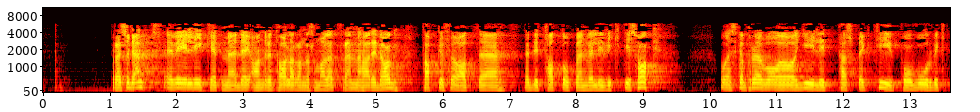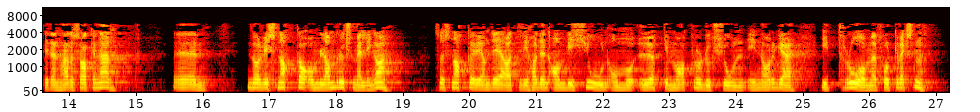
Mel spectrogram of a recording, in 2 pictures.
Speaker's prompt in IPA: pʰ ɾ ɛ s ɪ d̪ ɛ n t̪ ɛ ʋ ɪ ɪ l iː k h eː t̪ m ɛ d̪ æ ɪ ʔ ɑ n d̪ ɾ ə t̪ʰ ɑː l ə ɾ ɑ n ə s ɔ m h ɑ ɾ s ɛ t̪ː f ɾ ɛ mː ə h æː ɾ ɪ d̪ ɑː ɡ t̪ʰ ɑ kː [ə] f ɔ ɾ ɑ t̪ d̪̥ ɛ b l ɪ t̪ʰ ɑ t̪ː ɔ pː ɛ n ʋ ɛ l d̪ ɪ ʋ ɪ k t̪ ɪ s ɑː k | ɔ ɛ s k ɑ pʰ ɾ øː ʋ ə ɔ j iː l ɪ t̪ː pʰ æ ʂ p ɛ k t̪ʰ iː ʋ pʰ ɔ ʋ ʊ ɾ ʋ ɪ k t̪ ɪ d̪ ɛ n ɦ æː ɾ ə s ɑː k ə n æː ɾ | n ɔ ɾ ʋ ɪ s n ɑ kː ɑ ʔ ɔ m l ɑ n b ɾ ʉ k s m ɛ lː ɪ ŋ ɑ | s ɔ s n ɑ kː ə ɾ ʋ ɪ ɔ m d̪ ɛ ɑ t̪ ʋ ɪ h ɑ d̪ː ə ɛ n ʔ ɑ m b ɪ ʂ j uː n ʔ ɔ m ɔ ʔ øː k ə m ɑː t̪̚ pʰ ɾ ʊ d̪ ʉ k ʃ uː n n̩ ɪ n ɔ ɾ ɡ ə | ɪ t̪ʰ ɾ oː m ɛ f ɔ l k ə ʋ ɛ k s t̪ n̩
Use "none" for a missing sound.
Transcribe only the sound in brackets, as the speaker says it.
ə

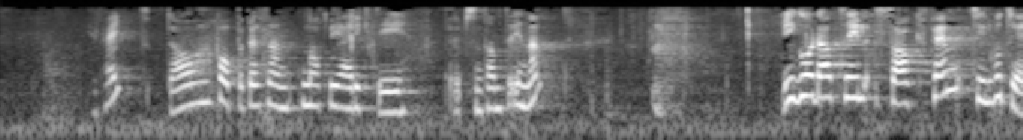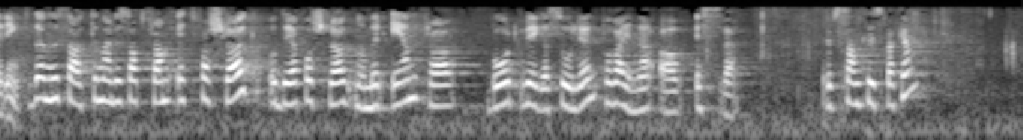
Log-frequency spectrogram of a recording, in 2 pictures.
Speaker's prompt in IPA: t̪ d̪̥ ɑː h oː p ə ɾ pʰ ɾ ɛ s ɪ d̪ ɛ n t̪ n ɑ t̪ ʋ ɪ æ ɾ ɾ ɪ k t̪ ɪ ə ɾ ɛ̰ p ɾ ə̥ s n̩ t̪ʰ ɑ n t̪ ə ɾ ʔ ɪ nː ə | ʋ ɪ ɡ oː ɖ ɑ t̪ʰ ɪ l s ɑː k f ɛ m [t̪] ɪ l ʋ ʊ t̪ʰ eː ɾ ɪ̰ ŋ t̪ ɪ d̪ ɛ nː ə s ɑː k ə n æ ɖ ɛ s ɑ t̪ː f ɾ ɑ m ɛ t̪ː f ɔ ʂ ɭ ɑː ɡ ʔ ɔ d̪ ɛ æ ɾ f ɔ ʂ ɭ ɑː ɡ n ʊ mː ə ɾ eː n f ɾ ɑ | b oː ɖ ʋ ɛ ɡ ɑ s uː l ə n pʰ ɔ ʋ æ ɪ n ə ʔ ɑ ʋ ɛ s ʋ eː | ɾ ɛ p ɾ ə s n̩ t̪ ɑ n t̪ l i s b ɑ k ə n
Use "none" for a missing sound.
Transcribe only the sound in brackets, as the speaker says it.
t̪ʰ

